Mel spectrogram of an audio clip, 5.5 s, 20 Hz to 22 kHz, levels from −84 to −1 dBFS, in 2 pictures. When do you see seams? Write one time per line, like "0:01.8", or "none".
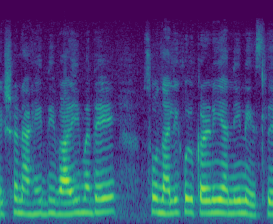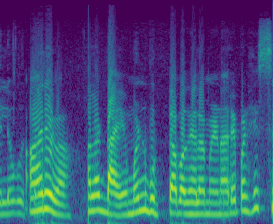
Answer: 0:03.6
